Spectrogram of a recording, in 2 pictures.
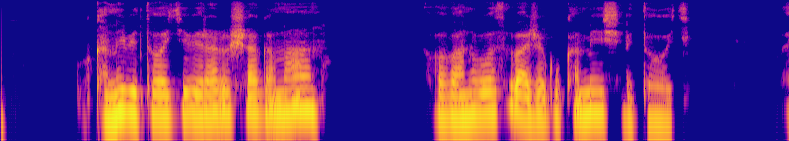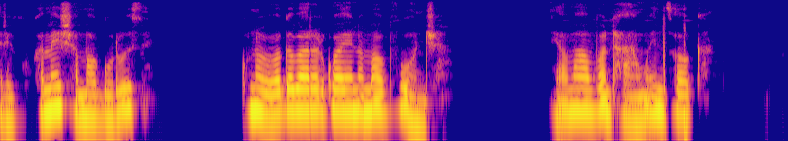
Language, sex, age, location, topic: Kinyarwanda, female, 25-35, Musanze, government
